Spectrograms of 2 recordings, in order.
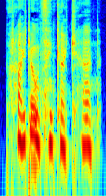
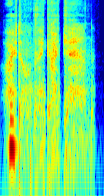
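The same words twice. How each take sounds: First: High, pleading and scared; frightened plea. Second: Shaky, frightened whisper; trembling whisper. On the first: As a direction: beg off, voice rising in fear. Same words, voiced and pleading. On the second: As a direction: breathe it out, trembling with fear. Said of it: "Her voice was a trembling whisper". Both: Acted.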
